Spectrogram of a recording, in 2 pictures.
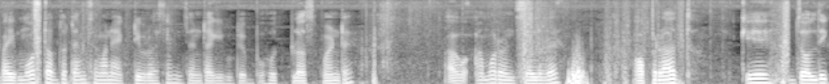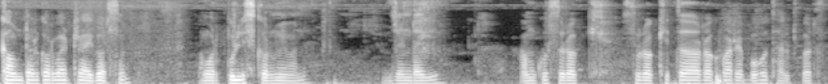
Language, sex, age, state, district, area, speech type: Odia, male, 18-30, Odisha, Subarnapur, urban, spontaneous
